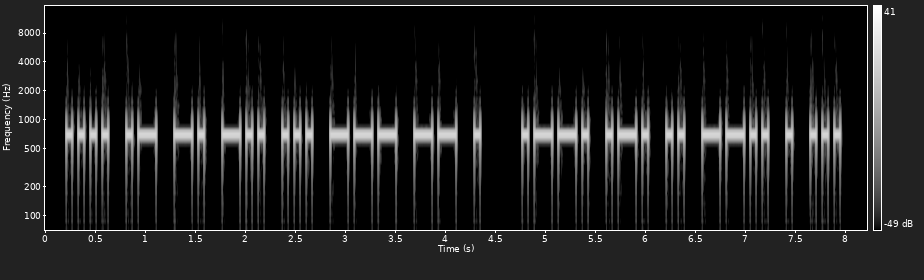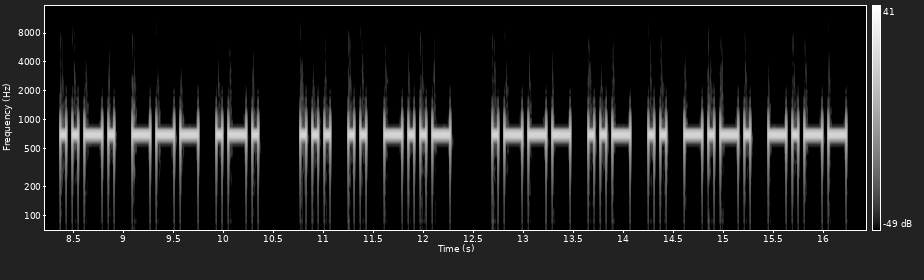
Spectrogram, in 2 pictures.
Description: Morse code, heard as a keyed tone, about 19 wpm, 700 Hz. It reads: HANDSOME PRIZES FOR SIX JUICY
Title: Pangram Challenge v2 - 20wpm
